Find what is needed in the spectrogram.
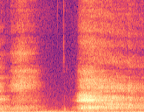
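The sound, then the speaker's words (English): A deep breath drawn in through the nose, soft and airy, then a short pause and a longer, stronger, breathy exhale. No one speaks. “Another big deep breath in through your nose. Exhale.”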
